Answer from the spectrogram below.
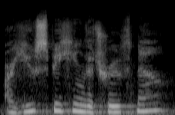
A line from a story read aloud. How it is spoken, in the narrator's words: the daughter said softly to her mother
